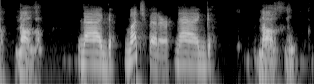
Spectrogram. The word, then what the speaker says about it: Nag: Okay, so again, when I hear you say nag, it sounds like nach. So Nach. you really want to nag, g. Nag, G. Try to make this sound g. nag, Nag.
